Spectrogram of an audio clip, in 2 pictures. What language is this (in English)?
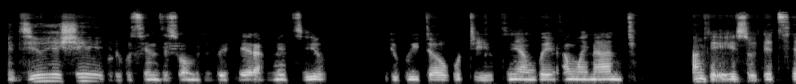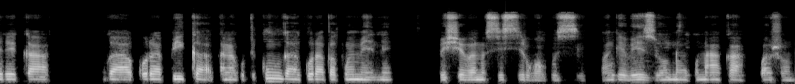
Ndau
